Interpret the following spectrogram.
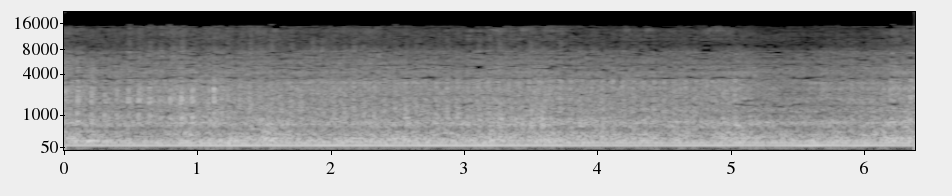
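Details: Derette XC1100 tracked loader on concrete before the fix: steady engine drone with heavy low hum and buzzy rattle as track resonance shakes the machine, known to damage the engine hood lock.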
